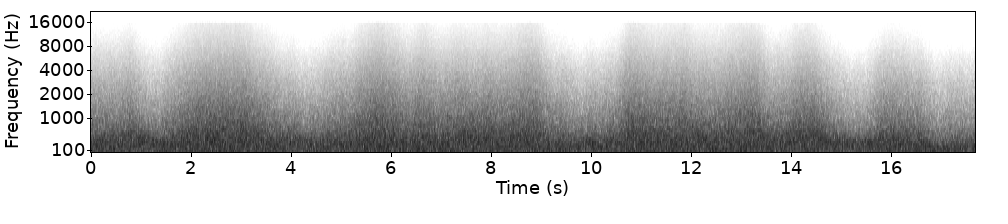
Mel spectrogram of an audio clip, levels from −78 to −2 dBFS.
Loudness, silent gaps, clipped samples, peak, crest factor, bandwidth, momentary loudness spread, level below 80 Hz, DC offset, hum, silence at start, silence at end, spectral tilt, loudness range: -17 LUFS; none; under 0.1%; -2 dBFS; 14 dB; 16 kHz; 4 LU; -26 dBFS; under 0.1%; none; 0 s; 0 s; -8 dB/octave; 1 LU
